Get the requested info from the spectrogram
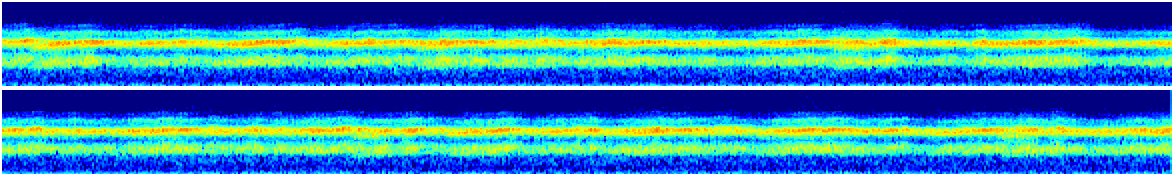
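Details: Springtime wetland frogs in full chorus, captured live: countless overlapping croaks merge into a continuous buzzing trill with a lower and a higher layer, pulsing softly about once a second, with no other sounds.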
